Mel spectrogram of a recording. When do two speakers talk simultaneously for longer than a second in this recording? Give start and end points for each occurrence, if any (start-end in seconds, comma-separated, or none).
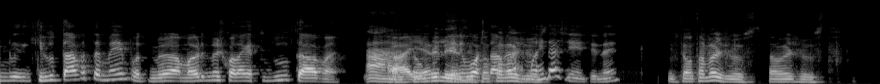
3.9-5.5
